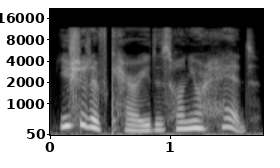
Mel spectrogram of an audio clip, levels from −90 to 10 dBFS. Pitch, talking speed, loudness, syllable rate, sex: 220 Hz, 270 wpm, -18 LUFS, 5.4 syllables/s, female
